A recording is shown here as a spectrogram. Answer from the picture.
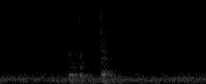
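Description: Near silence: faint room tone with two faint short clicks about a second in, from hands working sourdough with a plastic bench scraper on a silicone mat.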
